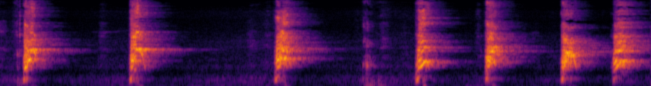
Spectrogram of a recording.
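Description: A Shih Tzu gives sharp, high barks, about one every half second to second.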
